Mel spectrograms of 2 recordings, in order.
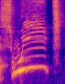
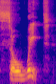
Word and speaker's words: Sui: I'm going to pronounce it sweet.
